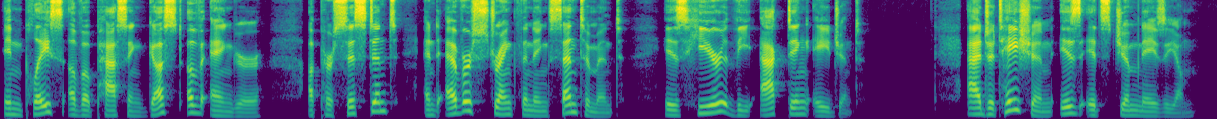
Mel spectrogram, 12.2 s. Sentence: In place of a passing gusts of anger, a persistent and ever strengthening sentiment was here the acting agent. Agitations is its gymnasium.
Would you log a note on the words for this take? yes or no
yes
